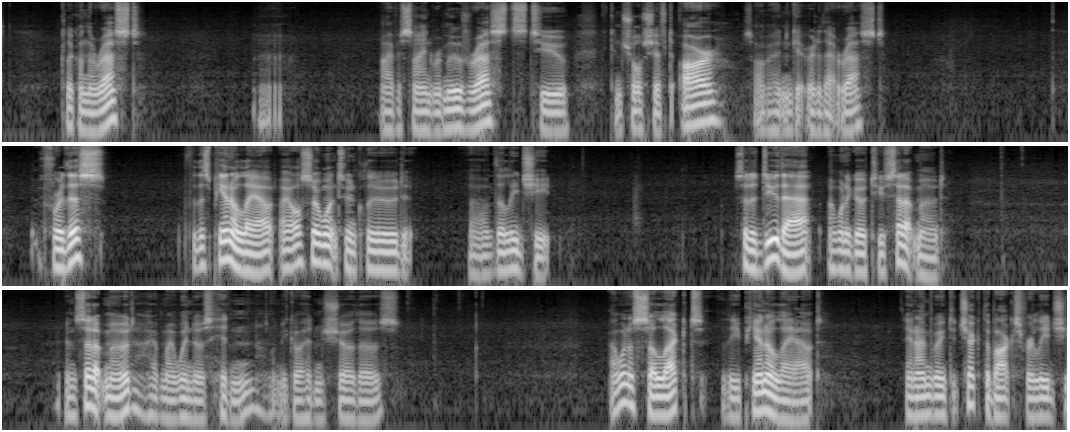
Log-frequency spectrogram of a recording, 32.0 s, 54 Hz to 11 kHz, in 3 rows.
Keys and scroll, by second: 6.6 ctrl+shift+r, 20.7 ctrl+1, 23.8 ctrl+7, 25.6 ctrl+9.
